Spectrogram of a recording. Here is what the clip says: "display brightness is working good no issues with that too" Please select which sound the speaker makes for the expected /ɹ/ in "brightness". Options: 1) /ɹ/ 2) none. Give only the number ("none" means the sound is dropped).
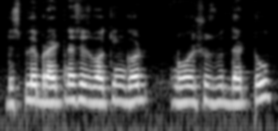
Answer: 1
